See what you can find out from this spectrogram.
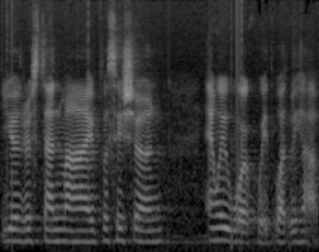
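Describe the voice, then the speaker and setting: A woman with a Spanish accent, fairly low in pitch, at a moderate pace with fairly even intonation. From Peru. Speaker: coaching student. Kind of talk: interview. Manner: halting.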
